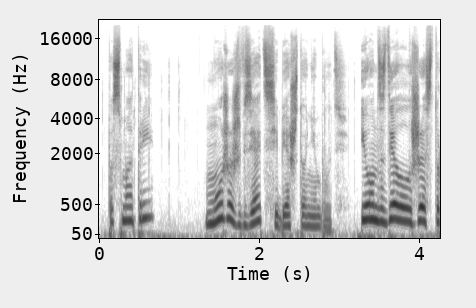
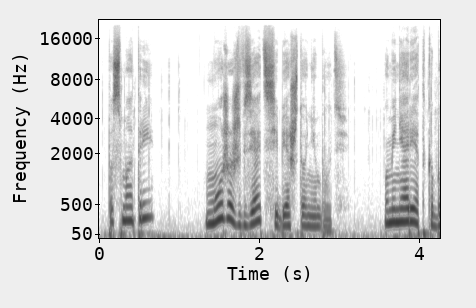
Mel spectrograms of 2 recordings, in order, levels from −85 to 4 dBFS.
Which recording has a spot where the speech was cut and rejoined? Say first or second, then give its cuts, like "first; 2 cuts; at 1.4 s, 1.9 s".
first; 1 cut; at 3.2 s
